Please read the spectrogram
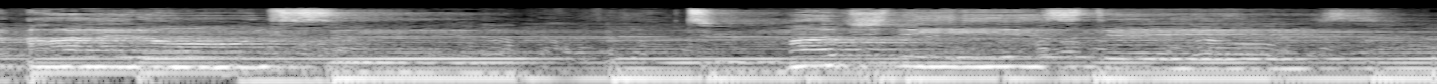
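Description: A man singing a melody over sustained electric guitar chords in a live solo performance.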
